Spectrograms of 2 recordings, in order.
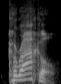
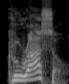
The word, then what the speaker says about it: Curaçao: Like Caraco, for example. It's pronounced Curaçao. You know, if you were looking at it, you'd be like, "That's Caraco."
